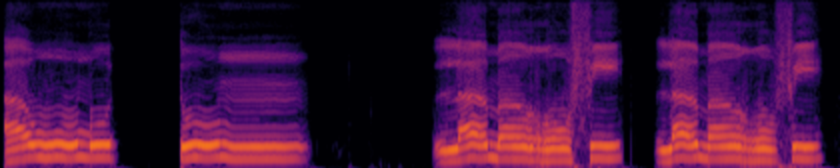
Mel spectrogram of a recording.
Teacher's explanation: Huruf ghain kat hujung kerongkong. Itu makhraj dia.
